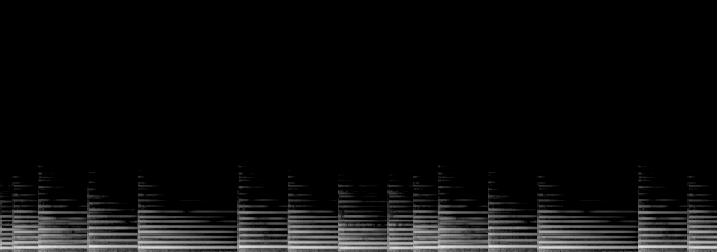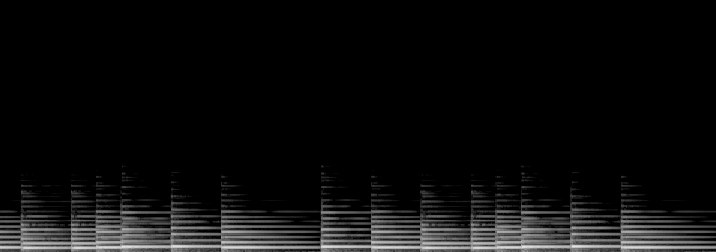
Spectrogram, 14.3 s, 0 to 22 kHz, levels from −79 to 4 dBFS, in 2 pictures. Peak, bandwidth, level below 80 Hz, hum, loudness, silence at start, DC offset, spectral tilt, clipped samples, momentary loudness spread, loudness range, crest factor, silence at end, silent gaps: -2 dBFS; 4.8 kHz; -52 dBFS; none; -16 LUFS; 0 s; under 0.1%; -6.5 dB/octave; under 0.1%; 9 LU; 1 LU; 12 dB; 0 s; none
